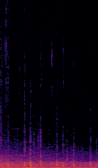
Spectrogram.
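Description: Rapid, rhythmic hoofbeats of Wang Chu's horse galloping for the tree line, a steady run of soft thuds over a low rumble, fairly quiet and heard on their own without any voices.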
